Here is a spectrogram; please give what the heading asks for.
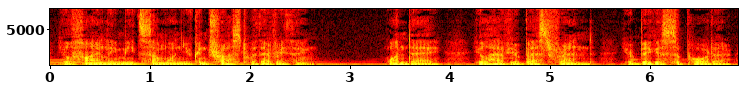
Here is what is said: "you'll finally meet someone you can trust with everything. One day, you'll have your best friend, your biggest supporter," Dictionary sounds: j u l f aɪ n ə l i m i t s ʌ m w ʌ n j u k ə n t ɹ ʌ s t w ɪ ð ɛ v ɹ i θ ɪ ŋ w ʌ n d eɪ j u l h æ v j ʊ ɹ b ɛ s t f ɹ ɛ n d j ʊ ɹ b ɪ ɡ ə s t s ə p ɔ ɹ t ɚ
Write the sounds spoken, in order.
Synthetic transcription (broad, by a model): j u l f aɪ n l i m i t s ʌ m w ʌ n j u k n t ɹ ʌ s t w ɪ ð ɛ v ɹ i θ ɪ ŋ w ʌ n d eɪ j u l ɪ v j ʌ ɹ b ɛ s t f ɹ ɛ n d j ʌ ɹ b ɪ ɡ ə s t s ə p ɔ ɹ t ɚ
